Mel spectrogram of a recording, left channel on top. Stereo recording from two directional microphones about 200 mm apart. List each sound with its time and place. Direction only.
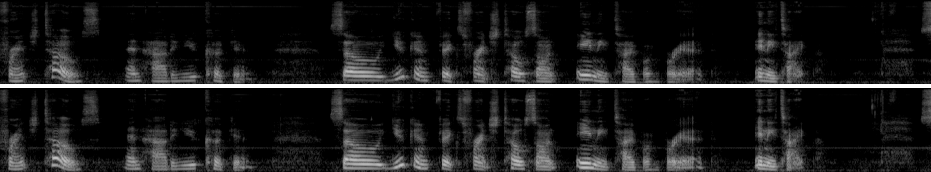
0.0 s speech: 35° right (ahead or behind)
